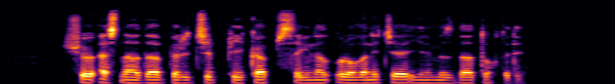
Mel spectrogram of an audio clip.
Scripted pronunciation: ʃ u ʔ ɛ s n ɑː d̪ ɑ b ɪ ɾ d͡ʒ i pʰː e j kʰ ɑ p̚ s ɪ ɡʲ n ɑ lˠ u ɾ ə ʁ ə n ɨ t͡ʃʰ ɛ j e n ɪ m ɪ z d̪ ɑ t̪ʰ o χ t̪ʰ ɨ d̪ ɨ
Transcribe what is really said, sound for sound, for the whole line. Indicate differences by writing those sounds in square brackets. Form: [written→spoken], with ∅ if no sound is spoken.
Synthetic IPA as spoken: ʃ u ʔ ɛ s n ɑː d̪ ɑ b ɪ ɾ d͡ʒ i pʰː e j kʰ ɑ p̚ s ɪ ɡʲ n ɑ lˠ u ɾ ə ʁ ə n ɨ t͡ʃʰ ɛ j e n ɪ m ɪ z d̪ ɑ t̪ʰ o χ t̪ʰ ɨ d̪ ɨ

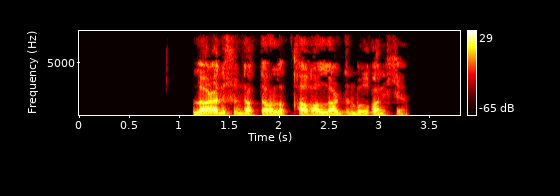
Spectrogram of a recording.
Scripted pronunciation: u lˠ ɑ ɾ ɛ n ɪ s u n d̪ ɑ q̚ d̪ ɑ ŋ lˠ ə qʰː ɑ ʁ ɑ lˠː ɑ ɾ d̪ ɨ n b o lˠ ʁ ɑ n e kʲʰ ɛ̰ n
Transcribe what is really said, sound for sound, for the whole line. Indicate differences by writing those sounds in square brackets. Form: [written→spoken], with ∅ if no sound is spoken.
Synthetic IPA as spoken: u lˠ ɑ ɾ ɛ n ɪ [s→ʃ] u n d̪ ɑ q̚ d̪ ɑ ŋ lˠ ə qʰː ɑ ʁ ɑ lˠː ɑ ɾ d̪ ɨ n b o lˠ ʁ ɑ n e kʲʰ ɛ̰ n

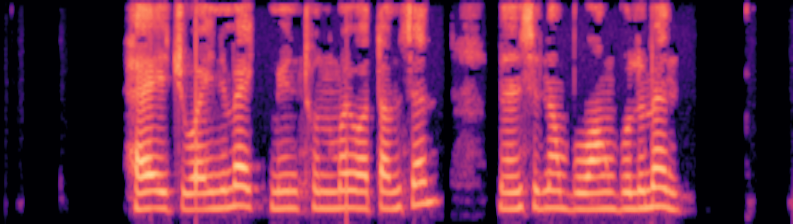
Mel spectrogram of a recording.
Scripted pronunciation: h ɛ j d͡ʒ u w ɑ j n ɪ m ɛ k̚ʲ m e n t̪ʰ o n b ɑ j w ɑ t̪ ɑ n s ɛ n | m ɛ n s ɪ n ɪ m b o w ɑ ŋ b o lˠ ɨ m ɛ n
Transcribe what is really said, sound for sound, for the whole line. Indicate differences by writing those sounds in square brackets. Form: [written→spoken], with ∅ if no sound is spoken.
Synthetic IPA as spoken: h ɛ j d͡ʒ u w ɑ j n ɪ m ɛ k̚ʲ m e n t̪ʰ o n [b→m] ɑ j w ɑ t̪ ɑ [n→m] s ɛ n | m ɛ n s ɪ n ɪ [m→ŋ] b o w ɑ ŋ b o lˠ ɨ m ɛ n

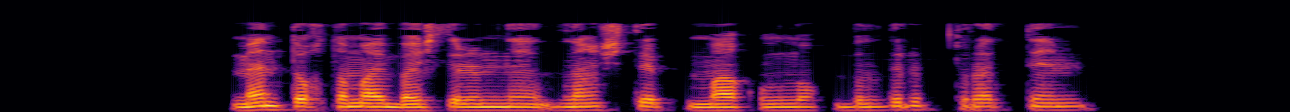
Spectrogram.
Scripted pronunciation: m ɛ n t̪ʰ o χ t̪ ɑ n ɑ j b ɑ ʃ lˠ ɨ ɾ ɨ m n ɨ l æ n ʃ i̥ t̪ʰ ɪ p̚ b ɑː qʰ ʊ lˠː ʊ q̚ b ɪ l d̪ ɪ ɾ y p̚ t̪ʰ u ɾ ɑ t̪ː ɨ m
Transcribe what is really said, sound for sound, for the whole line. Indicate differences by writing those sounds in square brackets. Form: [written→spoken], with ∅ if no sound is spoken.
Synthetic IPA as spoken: m ɛ n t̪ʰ o χ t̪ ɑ [n→m] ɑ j b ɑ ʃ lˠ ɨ ɾ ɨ m n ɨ l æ [n→ŋ] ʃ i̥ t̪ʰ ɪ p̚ [b→m] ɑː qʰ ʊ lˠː ʊ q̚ b ɪ l d̪ ɪ ɾ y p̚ t̪ʰ u ɾ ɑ t̪ː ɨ m

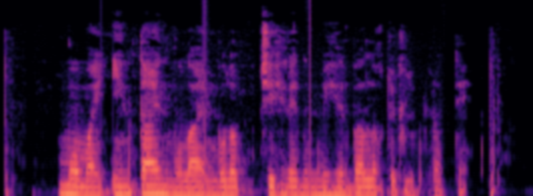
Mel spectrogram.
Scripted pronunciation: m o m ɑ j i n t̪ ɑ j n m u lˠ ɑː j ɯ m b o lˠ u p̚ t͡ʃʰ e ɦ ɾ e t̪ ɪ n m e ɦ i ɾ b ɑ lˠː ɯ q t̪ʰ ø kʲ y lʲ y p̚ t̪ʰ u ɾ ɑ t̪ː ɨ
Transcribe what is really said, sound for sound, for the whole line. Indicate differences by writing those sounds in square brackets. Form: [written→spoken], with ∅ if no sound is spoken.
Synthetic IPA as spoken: m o m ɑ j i n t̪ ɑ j n m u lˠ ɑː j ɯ m b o lˠ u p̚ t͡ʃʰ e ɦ ɾ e [t̪→d̪] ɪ n m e ɦ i ɾ b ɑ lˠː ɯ q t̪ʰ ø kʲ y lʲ y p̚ t̪ʰ u ɾ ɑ t̪ː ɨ

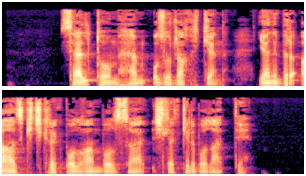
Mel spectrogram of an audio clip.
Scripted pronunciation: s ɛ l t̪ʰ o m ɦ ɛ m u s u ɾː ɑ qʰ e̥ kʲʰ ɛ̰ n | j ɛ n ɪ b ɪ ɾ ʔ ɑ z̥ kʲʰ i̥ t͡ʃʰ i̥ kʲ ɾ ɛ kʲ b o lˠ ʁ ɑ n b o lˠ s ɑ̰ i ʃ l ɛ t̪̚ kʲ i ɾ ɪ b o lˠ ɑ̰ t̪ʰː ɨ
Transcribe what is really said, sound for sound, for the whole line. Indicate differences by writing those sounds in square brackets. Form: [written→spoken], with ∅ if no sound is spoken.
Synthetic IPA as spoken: s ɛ l t̪ʰ o m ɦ ɛ m u [s→z] u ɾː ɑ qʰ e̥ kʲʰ ɛ̰ n | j ɛ n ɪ b ɪ ɾ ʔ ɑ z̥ kʲʰ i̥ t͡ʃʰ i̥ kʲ ɾ ɛ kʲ b o lˠ ʁ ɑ n b o lˠ s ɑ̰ i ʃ l ɛ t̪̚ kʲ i [ɾ→l] ɪ b o lˠ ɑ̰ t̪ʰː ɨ

